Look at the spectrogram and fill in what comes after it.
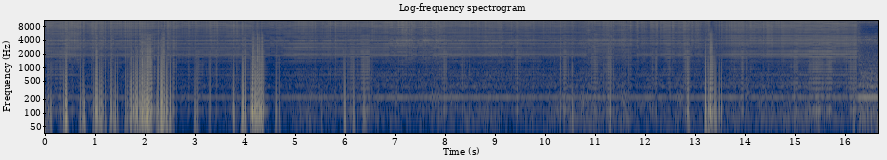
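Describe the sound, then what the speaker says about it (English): Welder tack welding on a Mk1 Volkswagen Golf, giving a steady electric buzzing crackle that runs nearly the whole time, with sharper sputtering bursts near the start and no talk. "But I get a wee bit carried away with welding."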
